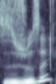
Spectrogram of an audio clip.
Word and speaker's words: Josei: Comment ça se prononce Josei Josei, ça se prononce.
